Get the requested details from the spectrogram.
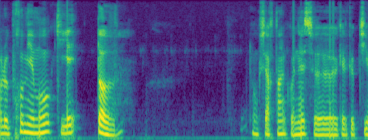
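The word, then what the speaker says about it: טוב: Donc le bet, pourquoi je dis Tov et pas Tob? Parce que la lettre bet, si elle n'a pas de point au milieu, eh bien tout simplement elle se prononce comme un V.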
